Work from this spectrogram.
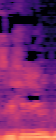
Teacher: Zihil di sini, alif lam, qomariyah. Bunyikan lam yang mati dengan jelas.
